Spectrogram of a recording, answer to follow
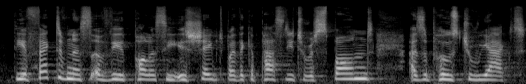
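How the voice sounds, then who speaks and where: A woman speaks in an Irish accent. Her voice is fairly high, with ordinary pitch variation. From Ireland. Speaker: NGO policy analyst, former professor. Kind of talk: conference panel talk. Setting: conference panel with audience. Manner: fast.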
